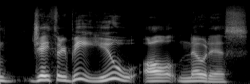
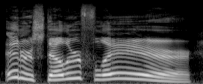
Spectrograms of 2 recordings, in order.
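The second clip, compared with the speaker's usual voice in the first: game show announcer; 6 semitones higher, 8 dB louder than usual. Acted. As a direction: announce the host like a big TV show. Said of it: "that ethereal voice returns".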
